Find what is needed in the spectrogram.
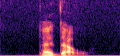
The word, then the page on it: pedał: /ˈpɛdaw/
